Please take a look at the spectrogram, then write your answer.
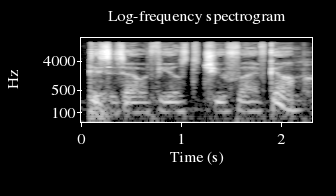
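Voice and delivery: hushed ad voice; ad narrator whisper. Shown as a demonstration. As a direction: whisper it like a gum ad. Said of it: "Hold on, let me see".

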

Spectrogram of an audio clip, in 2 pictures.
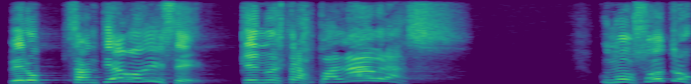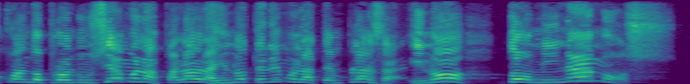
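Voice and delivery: slow, loud sermon delivery; fiery preacher, slow and strong; emphatic preaching. Real, not acted. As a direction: stretch each word for weight.

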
